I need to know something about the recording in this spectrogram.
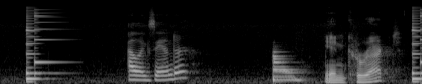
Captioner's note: buzzer chimes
